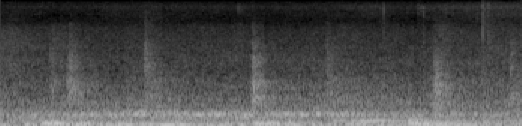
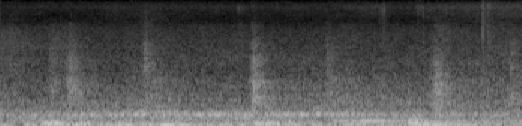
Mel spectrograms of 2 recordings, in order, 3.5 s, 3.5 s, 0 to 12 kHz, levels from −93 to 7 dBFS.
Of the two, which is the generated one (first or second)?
first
